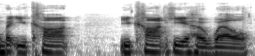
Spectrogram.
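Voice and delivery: ordinary talk, nothing marked

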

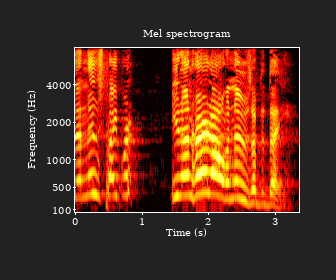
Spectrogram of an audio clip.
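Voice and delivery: high, disbelieving question building to a loud protest; incredulous retort. Retold or imitated. Tired driver answers his friend late at night, loudly incredulous. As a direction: exclaim in acted-out disbelief. Acts out his baffled reply.

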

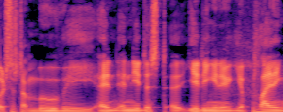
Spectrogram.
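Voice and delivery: Thanos. Acted. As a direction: put on a big low Mad Titan voice. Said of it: "interview with Robert Downey Junior and Thanos".

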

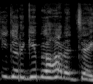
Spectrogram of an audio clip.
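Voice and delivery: pitched high, exasperated; mock son complaining to mom; mock Nikki. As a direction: imitate Nikki whining to his mother. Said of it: "he was like".

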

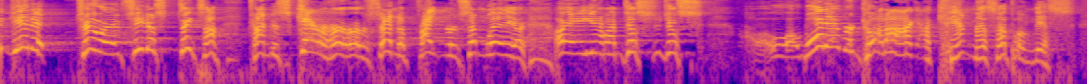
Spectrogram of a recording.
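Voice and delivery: anguished plea. Retold or imitated. Preacher reliving his panicked prayer, pleading. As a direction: beg God not to let you fail.

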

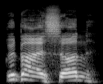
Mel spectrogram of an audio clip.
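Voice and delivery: high, loud farewell call. A narrator's reading. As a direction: call it from a departing cab window. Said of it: "he called".

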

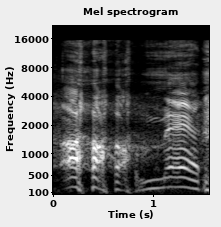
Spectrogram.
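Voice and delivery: low groan with a laugh in it; acted dismay. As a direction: sag into it, half laughing in dread. Acted dismay at surprise run.

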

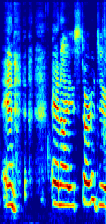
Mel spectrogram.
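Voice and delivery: laughing as she speaks. Real, not acted. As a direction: laugh through the words.

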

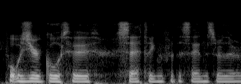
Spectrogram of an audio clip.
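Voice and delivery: normal talking voice

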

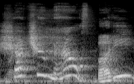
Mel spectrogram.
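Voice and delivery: very high-pitched mock indignation; mock retort. Retelling a retort about the hose, high mock indignation. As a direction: send it way up high, imitating a fed-up officer.

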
